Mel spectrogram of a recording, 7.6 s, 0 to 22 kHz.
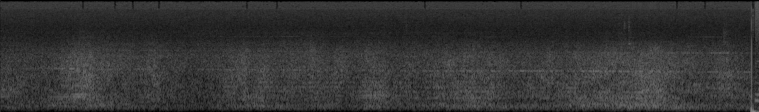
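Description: Jetstar Airbus A320 engines roaring during a takeoff roll at Brisbane, a steady broad rumble heard from a distance, holding constant with no voices over it.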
